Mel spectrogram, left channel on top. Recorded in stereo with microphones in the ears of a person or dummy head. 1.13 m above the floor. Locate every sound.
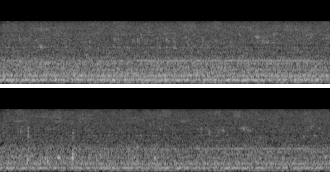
Only background noise.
